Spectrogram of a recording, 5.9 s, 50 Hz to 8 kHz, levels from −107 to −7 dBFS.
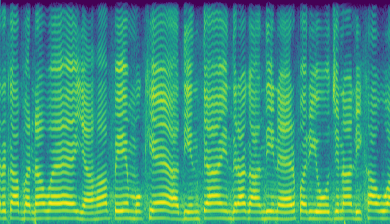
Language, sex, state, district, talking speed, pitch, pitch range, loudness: Hindi, female, Rajasthan, Bikaner, 145 wpm, 260 Hz, 250-265 Hz, -11 LUFS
